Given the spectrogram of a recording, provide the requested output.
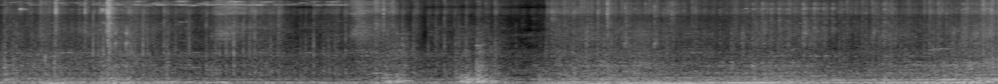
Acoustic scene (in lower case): bus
